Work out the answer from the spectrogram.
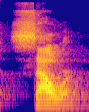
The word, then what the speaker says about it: sour: what about this taste it's pronounced sour some people say s that is a mispronunciation the only correct way to say this word is sour many words in the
